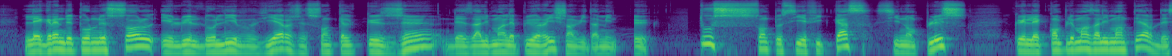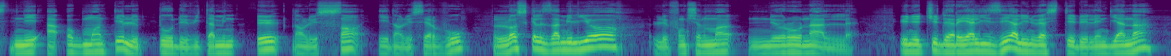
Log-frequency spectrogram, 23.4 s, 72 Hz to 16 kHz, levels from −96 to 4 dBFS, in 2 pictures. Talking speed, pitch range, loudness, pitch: 140 wpm, 100-140 Hz, -21 LUFS, 115 Hz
